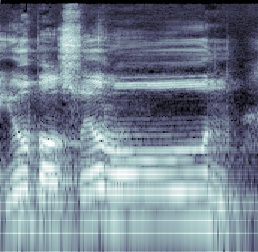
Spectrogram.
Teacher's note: صاد حروف موٹے حروف میں سے ہیں، اس کو موٹا پڑھیں گے، را پر پیش آیا ہے تو اس کو بھی موٹا پڑھیں گے، یبصرون، اور وہ مدہ بھی ہے، وہ ساکن سے پہلے را پر پیش آیا ہے تو اس کو ایک الف کی مقدار کھینچ کر پڑھیں گے اور نون کے زبر کو ساکن پڑھیں گے۔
